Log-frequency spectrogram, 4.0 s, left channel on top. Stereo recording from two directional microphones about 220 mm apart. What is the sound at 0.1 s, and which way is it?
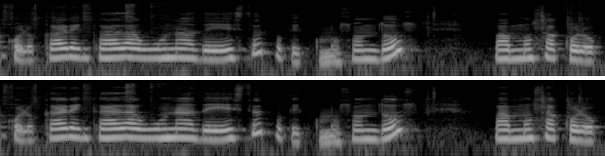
A woman's voice, centre (ahead or behind).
